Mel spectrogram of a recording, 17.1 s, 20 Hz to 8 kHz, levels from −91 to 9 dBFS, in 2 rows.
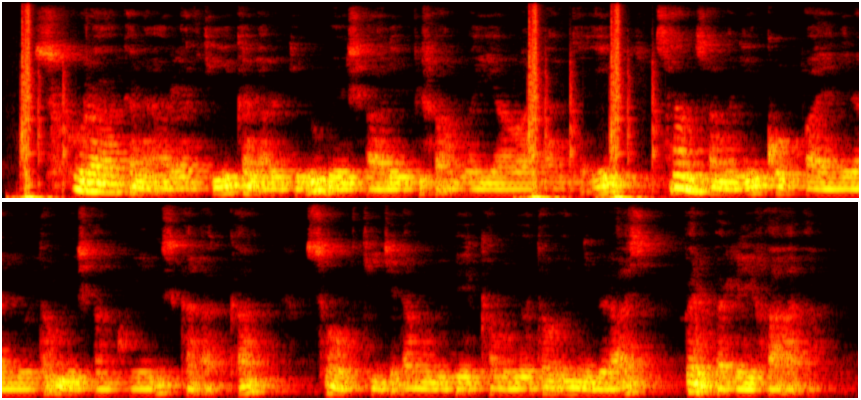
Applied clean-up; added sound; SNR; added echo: none; Crushing; 0 dB; reverberation time 0.9 s.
